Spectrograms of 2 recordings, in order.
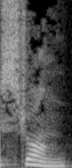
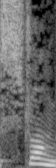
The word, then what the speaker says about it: strong: 后面这个 strong 的发音，我们要注意的一点就是这个 tr 的辅音连缀，在这里呢发成类似于 dr 的发音，不送气了，不是 tr。不是 strong, 而是读成 strong,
